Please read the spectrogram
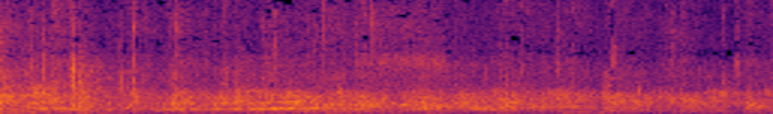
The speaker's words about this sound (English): Do we do a round of applause?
